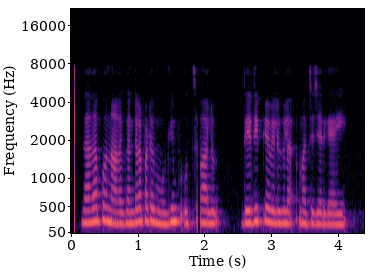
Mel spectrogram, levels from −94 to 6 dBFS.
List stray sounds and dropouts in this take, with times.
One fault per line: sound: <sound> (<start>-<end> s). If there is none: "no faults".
sound: dropout (1.9-1.9 s)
